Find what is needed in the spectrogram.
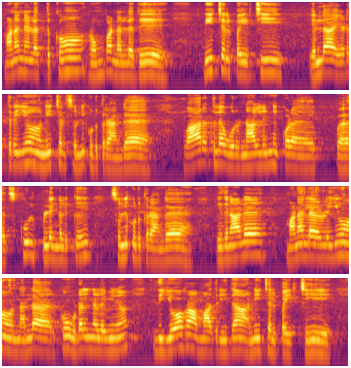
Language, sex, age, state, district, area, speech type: Tamil, female, 60+, Tamil Nadu, Tiruchirappalli, rural, spontaneous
